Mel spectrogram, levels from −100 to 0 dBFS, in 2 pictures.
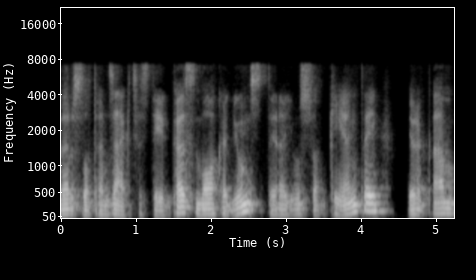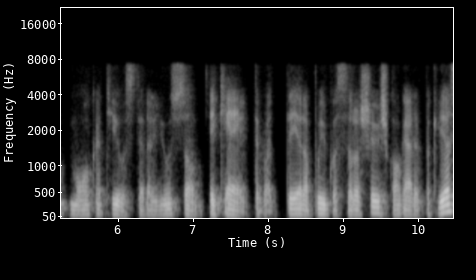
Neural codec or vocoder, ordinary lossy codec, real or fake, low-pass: codec, 16 kHz, 1.1 kbps, Voila-Tokenizer; MP3, 96 kbps; fake; 7.2 kHz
